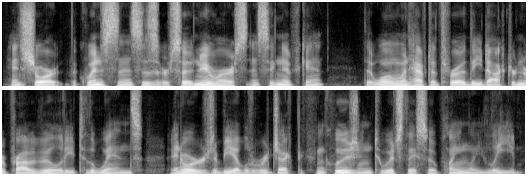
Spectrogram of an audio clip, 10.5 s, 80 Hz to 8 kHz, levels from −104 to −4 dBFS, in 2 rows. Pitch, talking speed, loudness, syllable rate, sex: 105 Hz, 210 wpm, -18 LUFS, 6.0 syllables/s, male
